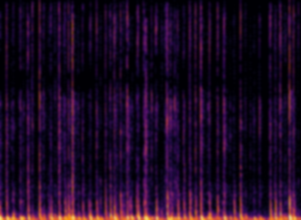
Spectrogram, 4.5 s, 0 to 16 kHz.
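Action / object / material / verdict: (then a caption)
tap / aluminium laptop keyboard with plastic keys / plastic / none. Both hands type fast with their fingertips on the backlit black plastic keycaps of a 13-inch aluminium MacBook Pro laptop keyboard, tapping the keys continuously. The result is a steady, rapid stream of soft, dry, low-pitched clicks that stop almost instantly, with little bright content.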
